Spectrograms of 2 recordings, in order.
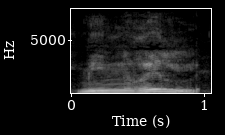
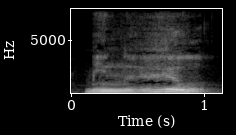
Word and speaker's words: من غل: An example is min ghil. You can see the kasra below the ghil, and the way it's been pronounced is wrong. Min ghil. This is wrong. The right way of pronouncing it is like this. من غل. Min ghil. So we don't over-velarize or exaggerate the tafkhim of the ghain.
